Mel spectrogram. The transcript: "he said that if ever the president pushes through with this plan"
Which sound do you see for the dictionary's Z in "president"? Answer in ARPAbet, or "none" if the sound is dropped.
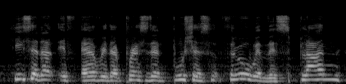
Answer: S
